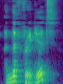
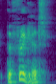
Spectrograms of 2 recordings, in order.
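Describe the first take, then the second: First: "And the frigate?" asked with rising tune; anxious question. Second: "The frigate" answered with falling tune; reply. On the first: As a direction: lift "frigate" upward as a question. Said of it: "I asked". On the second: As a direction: let "frigate" drop, as an answer. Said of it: "replied Conseil". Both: A narrator's reading.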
